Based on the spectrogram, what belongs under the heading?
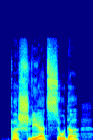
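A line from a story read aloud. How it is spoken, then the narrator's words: Muffled speech. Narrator (Russian): сказал он глухо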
